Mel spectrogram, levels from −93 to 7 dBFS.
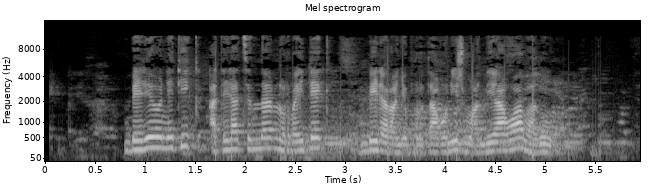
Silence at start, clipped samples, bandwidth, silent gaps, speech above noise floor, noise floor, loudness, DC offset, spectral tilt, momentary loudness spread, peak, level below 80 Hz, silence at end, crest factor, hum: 0.5 s; under 0.1%; 11.5 kHz; none; 28 dB; -50 dBFS; -22 LUFS; under 0.1%; -4 dB/octave; 13 LU; -4 dBFS; -54 dBFS; 0.15 s; 18 dB; none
